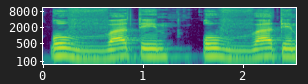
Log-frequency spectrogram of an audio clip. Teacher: مدد اور قاد لمحہ کریں گے، قوت قوت واو مشدد ہے، قاف کو واو کے ساتھ ملانا ہے اور قاف کو موٹا بھی پڑھنا ہے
